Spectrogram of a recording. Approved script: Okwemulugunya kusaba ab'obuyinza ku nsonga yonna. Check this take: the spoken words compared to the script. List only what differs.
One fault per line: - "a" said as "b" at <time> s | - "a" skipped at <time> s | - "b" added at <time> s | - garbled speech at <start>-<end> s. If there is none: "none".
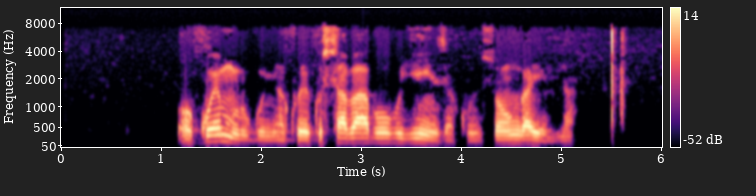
- "kwe" added at 2.3 s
